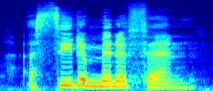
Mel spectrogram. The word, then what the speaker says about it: acetaminophen: Acetaminophen, by the way, that's how you pronounce it.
